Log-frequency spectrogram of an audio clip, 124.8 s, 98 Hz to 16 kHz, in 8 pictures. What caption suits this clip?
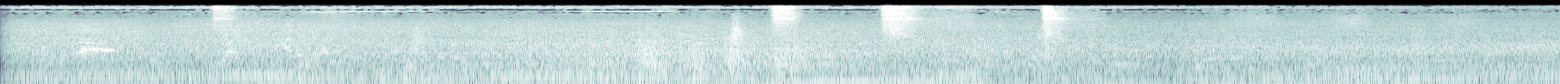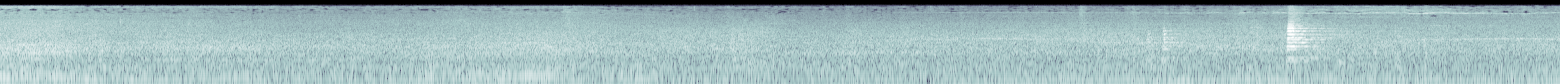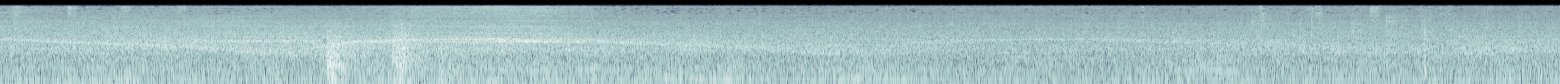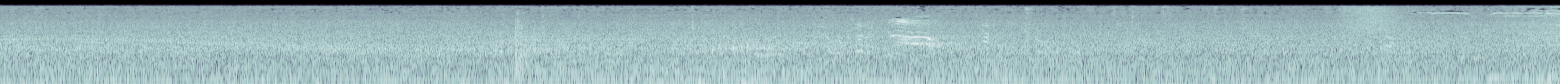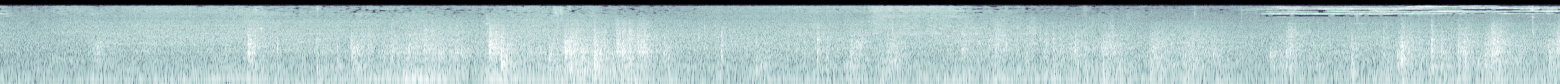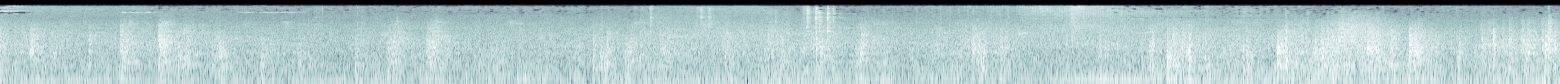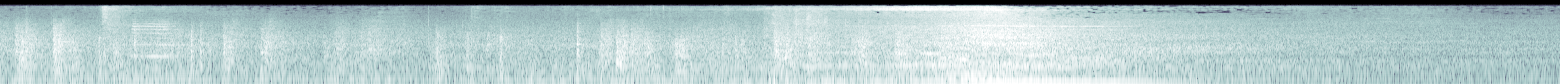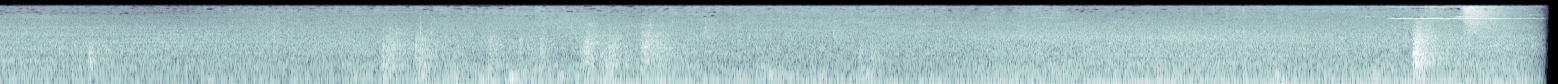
LA Streets 6th and Broadway Morning 1-EDIT
Recorded in Los Angeles, Fall 2019.
Light traffic. Metal plates at intersection. Buses. Indistinct voices. Pedestrians. Distant siren.
traffic, City, Los-Angeles, Street, field-recording, AudioDramaHub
